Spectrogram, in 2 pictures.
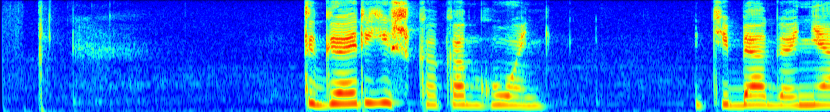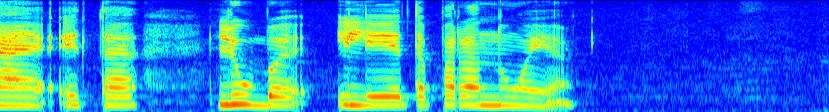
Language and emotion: Russian, neutral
